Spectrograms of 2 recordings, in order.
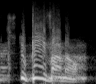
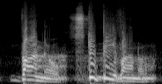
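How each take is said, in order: First: "Stupivano" with stress moved to PI, stu-PI-va-no, Italian style; "Stupivano" fixed, the PI stressed and the rest falling; corrected stress. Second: "stupivano" slowly, stress misplaced on the va, stu-pi-VA-no; "stupivano" with the emphasis landing on the wrong syllable VA. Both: Shown as a demonstration. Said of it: "I had the emphasis on the wrong syllable".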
